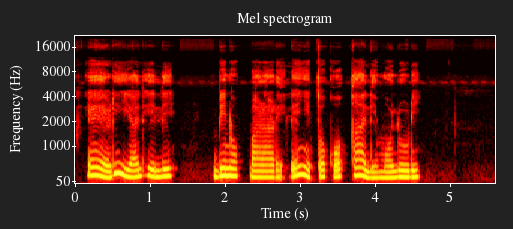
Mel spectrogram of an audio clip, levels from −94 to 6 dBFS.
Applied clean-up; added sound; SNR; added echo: none; none; none; none.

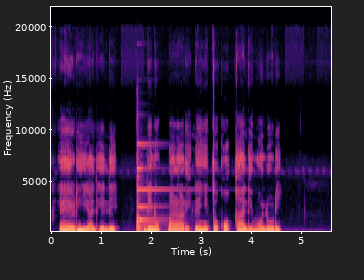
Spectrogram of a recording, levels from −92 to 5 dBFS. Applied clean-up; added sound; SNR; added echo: none; Keyboard (musical); 13 dB; none.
